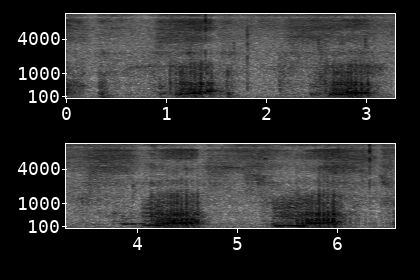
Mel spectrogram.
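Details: Staffy puppies, Staffordshire Bull Terriers, sleeping in a heap in a basket after playing in the garden all day; four rough, buzzing snores spaced about every one and a half seconds, with a soft squeaky tone inside each.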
